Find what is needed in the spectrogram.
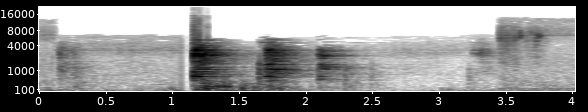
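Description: A loud metal clank with a short ring about a second in, then two lighter knocks: a removed length of old galvanized gas pipe tossed onto a scrap pile.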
